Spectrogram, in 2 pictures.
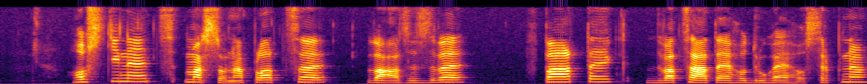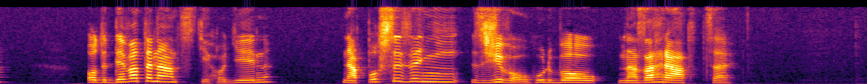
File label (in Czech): hlášení hudba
